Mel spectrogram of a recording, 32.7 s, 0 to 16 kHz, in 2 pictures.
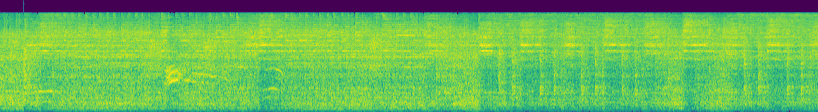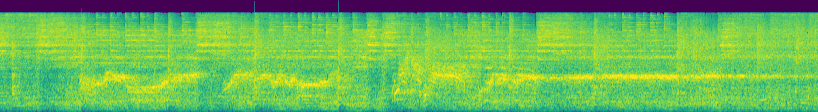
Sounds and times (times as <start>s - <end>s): Music: 0.0s - 32.7s.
